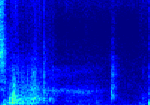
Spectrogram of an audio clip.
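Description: Cardboard box being handled and turned over: a short rustle and scrape at the start that fades quickly, then quiet, with one light tap about one and a half seconds in.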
